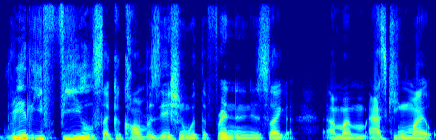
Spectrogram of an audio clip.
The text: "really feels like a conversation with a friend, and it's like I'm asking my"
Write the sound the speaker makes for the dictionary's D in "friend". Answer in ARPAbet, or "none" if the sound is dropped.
D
